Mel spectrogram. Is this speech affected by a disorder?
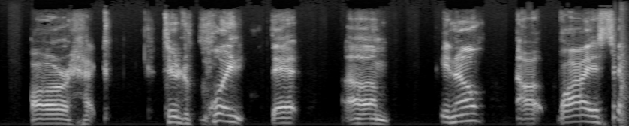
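Yes: stroke; voice affected.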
